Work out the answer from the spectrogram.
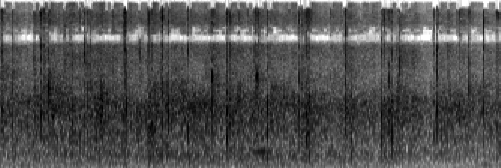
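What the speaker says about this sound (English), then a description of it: "big round of applause for" Audience applause after a speaker invites a round of applause, dense steady clapping filling the whole stretch at an even, fairly loud level with no break.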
